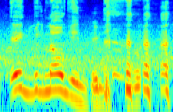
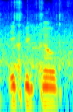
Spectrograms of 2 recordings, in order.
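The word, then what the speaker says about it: Igbinoghene: Igbenogin. Yeah. Igbenogin.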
